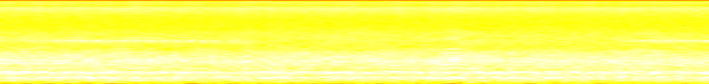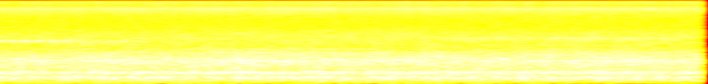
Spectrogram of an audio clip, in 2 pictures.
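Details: A steady low hum from many bees, with faint thin high tones appearing twice in the background.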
